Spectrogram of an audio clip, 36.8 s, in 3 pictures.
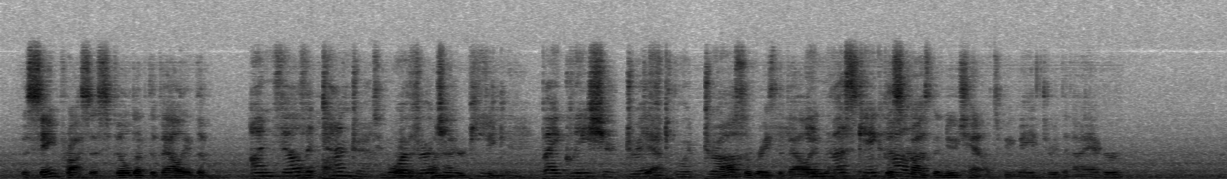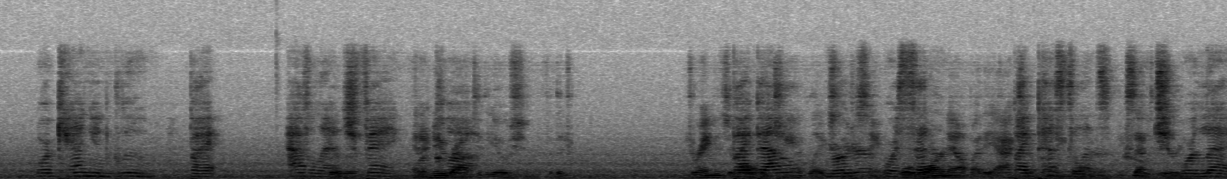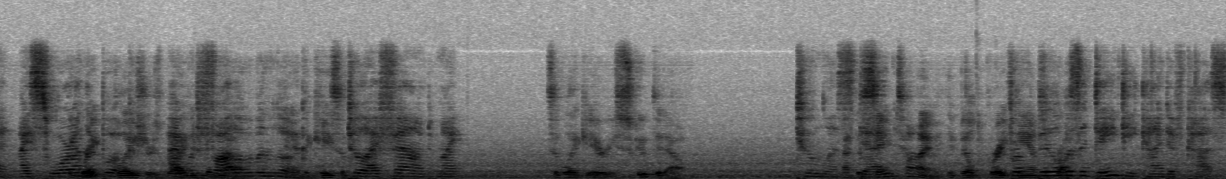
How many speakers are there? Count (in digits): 2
